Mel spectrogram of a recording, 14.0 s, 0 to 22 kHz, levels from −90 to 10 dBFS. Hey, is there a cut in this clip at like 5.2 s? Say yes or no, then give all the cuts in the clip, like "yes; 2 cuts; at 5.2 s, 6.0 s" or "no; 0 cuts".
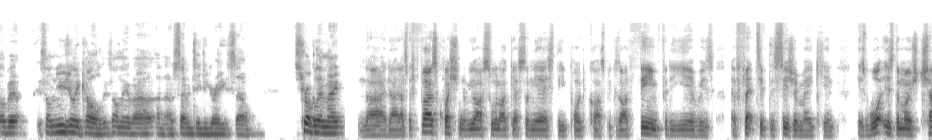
yes; 1 cut; at 5.2 s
